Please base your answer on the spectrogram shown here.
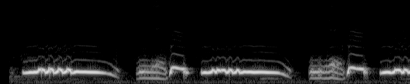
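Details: Barbary dove cooing, heard in comparison with the Eurasian collared dove: long rolling, slightly trilled coos that fall off at the end, each followed by a short upslurred note, repeated about every one and a half seconds.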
